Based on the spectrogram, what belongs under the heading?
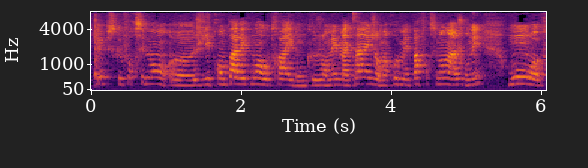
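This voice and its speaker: A woman's voice: a little high, a bit bright, recorded from a distance, slight background noise. Chatty woman vlogger in an echoey room. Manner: hesitant, many fillers and restarts. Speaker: beauty vlogger. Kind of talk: casual product review.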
